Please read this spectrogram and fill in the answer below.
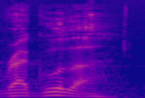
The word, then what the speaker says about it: regula: So I have in my notes ragu, like spaghetti sauce. Just say it like that, ragula.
